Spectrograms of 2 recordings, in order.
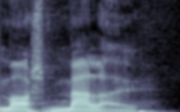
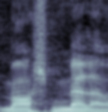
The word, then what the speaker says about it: Marshmello: Marshmello, we say it marshmallow here in the UK. He pronounced it marshmallow.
